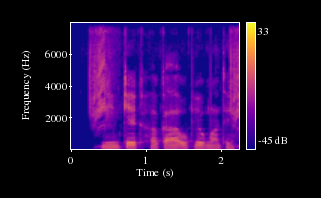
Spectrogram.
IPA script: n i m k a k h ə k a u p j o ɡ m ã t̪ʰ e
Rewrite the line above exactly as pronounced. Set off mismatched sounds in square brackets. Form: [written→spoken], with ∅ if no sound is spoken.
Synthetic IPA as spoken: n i m k [a→e] k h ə k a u p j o ɡ m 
